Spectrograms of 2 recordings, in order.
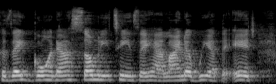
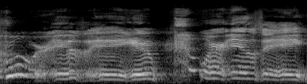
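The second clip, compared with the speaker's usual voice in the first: slow, drawn-out mock sobbing; crying; 2 semitones higher, much slower than usual. Girl looking around for her lost cousin, acted sobbing wail. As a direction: wail each word out in pretend tears. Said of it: "I'm crying".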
